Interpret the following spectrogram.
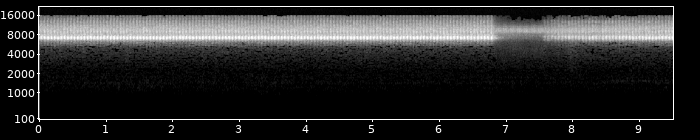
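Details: Continuous high-pitched rasping drone from grasshoppers, with no music. The trill pulses evenly about four times a second, then drops away for under a second near the end before returning.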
